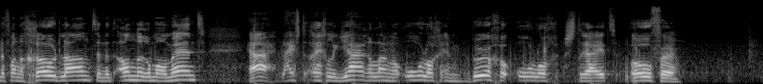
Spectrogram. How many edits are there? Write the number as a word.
one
